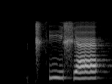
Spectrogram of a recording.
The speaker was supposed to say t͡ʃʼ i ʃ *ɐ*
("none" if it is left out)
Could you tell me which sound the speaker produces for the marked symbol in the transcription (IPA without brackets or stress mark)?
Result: æ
